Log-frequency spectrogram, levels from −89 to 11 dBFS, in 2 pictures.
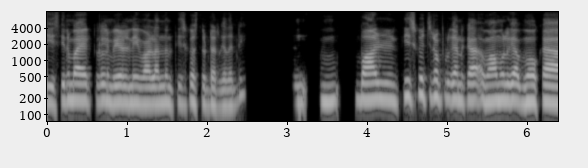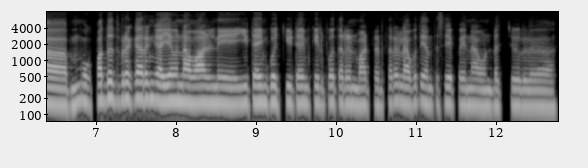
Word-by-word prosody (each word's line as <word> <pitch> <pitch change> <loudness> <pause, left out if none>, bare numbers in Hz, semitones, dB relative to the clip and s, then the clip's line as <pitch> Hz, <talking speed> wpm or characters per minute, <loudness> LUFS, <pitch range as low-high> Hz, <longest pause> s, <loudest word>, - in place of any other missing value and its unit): Cinema 185 +1 +1
యాక్టర్‌ల్ని 180 0 -3
వీళ్ళని 170 -1 +1
వాళ్ళందరిని 165 -1 -1
తీసుకొస్తుంటారు 160 -3 -5
గదండి! 145 +9 -7 0.7
హ్మ్ 170 0 -6 0.2
హ్మ్ 175 0 -2 0.4
వాళ్ళని 190 0 +3
తీసుకొచ్చినప్పుడు 210 -2 -2
గనక, 185 -1 -3 0.3
మామూలుగా 185 +1 +2 0.2
ఒక 180 - -6 0.7
ఒక 165 - -7
పద్ధతి 185 0 +2
ప్రకారంగా 195 -1 +3
ఏవన్నా 180 -1 +4
వాళ్ళని 165 -1 +3 0.2
ఈ - - +1
టైంకొచ్చి 170 -1 +1
ఈ - - -14
టైంకెళ్ళిపోతారని 160 -1 -2
మాట్లాడతారా? 155 +3 -5
లేకపోతే 170 +2 -1
ఎంతసేపైనా 155 0 -4
ఉండొచ్చు 145 +1 -6 0.4
ఆ - - -3
170 Hz, 125 wpm, -24 LUFS, 160-185 Hz, 0.7 s, ఏవన్నా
